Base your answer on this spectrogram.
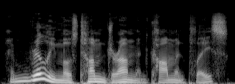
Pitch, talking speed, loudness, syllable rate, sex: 115 Hz, 155 wpm, -19 LUFS, 5.2 syllables/s, male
